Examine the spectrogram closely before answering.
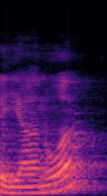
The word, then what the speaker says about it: Januar: বানানটা খেয়াল করবেন একটু। সো জানুয়ারিকে বলবো আমরা ইয়ানুয়া, ফেব্রুয়ারি হচ্ছে ফেব্রুয়া, মার্চ মেয়ার্চ, এখানে আউমলাউট মেয়ার্চ।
